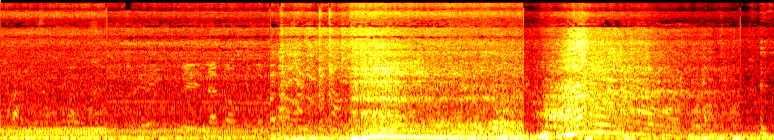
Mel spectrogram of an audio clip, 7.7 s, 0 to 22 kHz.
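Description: A Porsche GT3 RS sports car engine revs and accelerates nearby, pitch sweeping upward twice as it pulls away, with people talking over the roar.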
